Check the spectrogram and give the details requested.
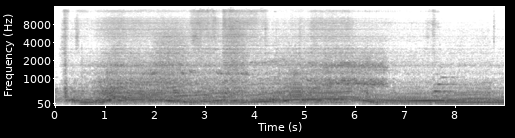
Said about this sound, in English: hang on a second, let me just put this car where it's supposed to be so when I come back.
